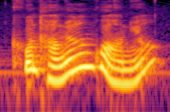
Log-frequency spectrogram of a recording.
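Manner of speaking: a high, sneering put-on voice for the cruel sister-in-law; spiteful in-law, lightly voiced, sneering at her sister-in-law; mocking sister-in-law. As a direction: toss it off with contempt.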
